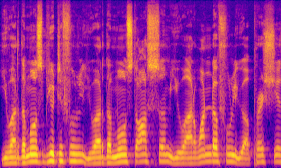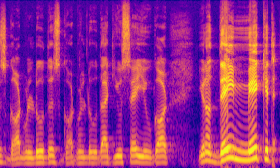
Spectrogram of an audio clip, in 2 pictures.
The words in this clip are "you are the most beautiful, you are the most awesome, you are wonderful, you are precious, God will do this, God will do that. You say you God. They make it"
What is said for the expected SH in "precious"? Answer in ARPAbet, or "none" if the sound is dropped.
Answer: SH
